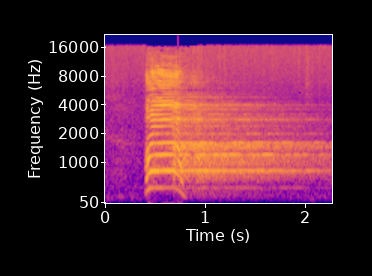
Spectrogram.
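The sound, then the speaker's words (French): A hoarse human cry rings out in a reverberant hall with about four seconds of reverberation. One short, harsh shout drops in pitch as it ends and leaves a long echo tail that slowly fades. “On sent tout de suite le musicien et ce cri rauque dans un corps frêle, c'est quelque chose d'effrayant, non ?”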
